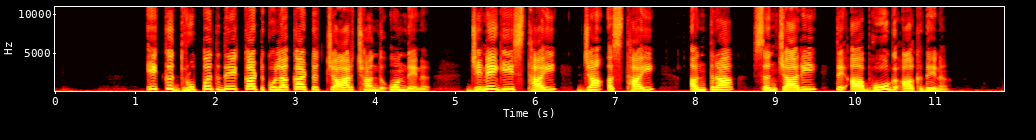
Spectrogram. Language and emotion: Dogri, neutral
